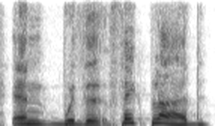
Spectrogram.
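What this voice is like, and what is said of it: Put-on English accent. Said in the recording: “Why did I go to an English accent for that?”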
